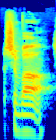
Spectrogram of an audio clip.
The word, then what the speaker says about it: cheval: Horse in French. – Yeah, Chevelle. – Oh, duh. Cheval.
